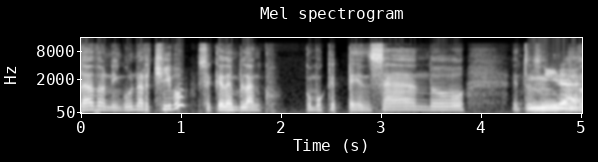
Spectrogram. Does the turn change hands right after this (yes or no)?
yes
